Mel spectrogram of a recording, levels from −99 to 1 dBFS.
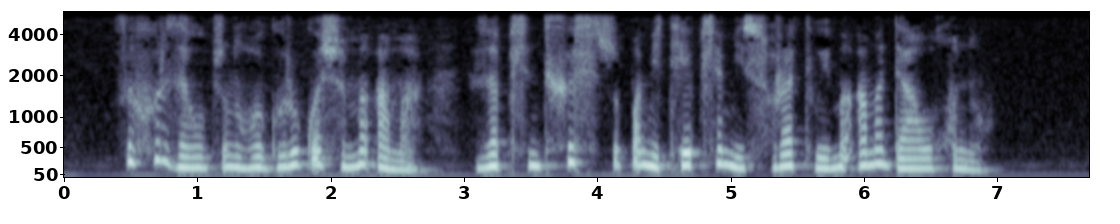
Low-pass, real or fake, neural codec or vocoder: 5.4 kHz; real; none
